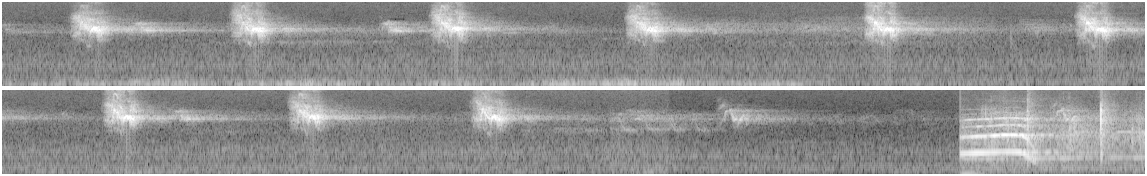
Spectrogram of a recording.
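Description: A songbird calling with short, sharp, downward-slurred chirps, about one a second. Near the end the chirping cuts off and louder street sound with a pitched tone comes in.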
